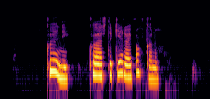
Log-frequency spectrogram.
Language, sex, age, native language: Icelandic, female, 20-29, Icelandic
